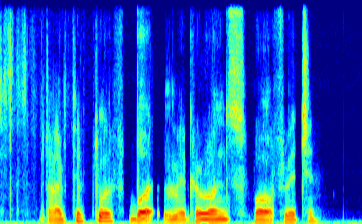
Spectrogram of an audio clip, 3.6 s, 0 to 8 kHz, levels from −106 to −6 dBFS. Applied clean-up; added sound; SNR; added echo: neural diffusion model UNIVERSE++.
